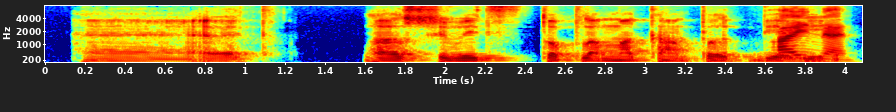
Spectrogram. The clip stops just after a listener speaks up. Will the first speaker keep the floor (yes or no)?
no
